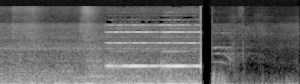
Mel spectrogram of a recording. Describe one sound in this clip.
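An elevator chime rings on arrival.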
